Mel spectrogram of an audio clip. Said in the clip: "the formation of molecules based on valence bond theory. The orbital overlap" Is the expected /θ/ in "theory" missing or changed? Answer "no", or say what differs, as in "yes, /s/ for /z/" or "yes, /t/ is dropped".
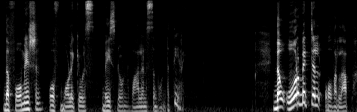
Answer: yes, /t/ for /θ/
